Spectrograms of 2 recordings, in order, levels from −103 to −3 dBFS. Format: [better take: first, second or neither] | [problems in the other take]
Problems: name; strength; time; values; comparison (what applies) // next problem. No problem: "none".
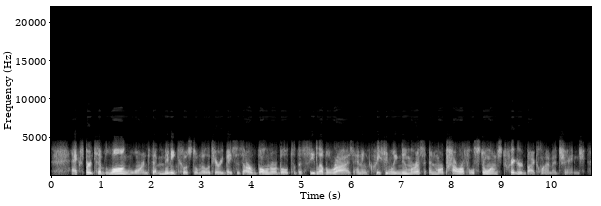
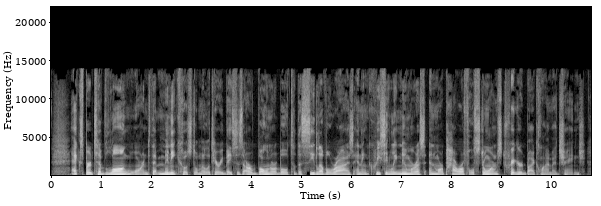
second | phone-call audio; poor line; nothing above 3.5 kHz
